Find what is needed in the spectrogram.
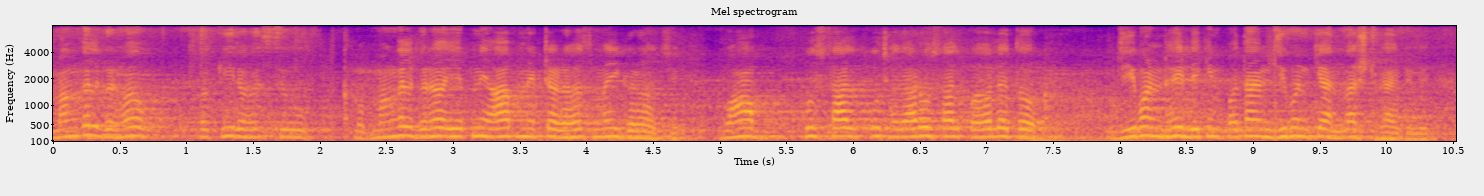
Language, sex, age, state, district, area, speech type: Maithili, male, 18-30, Bihar, Supaul, rural, spontaneous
